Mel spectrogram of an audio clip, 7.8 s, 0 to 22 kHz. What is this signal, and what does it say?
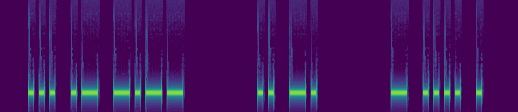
Morse code, heard as a keyed tone, about 15 wpm, 700 Hz. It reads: SAY IN THE
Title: 2x Word-Spacing - Sentences from Top 300 Words - 15wpm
